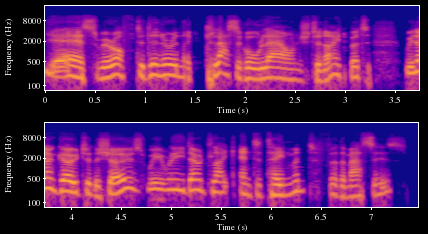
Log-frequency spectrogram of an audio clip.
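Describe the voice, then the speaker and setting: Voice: mid-range voice, moderate pace, vocal fry, darkish tone, dry recording. An amateur actor playing a pompous, thrifty English retired civil servant husband, fussy and superior, in a radio comedy. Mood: pompous, satisfied.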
